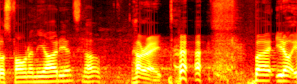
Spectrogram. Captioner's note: laughs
